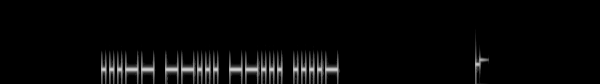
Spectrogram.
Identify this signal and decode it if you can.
Morse code, heard as a keyed tone, about 30 wpm, 700 Hz. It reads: 3774
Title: Common Cut Numbers - 4-Digit 30wpm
